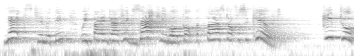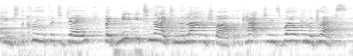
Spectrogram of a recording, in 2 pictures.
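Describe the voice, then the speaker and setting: Woman as a high-voiced, brisk lady detective. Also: sharp tone. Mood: brisk, composed. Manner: brisk, articulate, dryly proper. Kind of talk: live comedy radio play acting. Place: stage in a hall before a live audience. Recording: echoey hall, live stage recording.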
